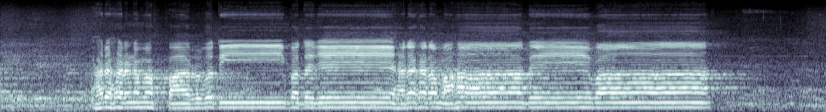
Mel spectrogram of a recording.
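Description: A man chants long, drawn-out notes through a microphone.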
